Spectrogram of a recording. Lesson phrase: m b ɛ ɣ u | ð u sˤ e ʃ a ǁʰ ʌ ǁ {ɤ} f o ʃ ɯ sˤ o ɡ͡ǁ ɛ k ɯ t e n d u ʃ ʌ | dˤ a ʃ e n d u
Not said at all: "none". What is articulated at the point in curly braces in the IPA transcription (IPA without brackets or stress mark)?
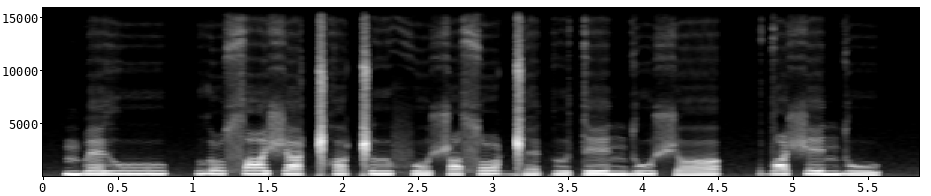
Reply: ɯ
